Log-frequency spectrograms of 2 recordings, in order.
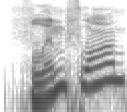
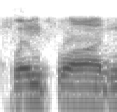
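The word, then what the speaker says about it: Flin Flon: Is the name of your hometown Flimflom? Am I saying that correctly? You're saying it correctly. It's uh Flimflon, Manitoba.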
